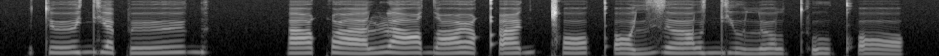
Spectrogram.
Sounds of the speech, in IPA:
t øː˨˦ dʲ a˧˩ p øː˨˦ ɡ | a˨˦ qʷ aː˨˩˦ l ɭ aː˨˦ dˤ øː˩˧˩ qʼ ɛ˨˦ ɡ ǀ ɔ˨˦ kʼ ɔ˨˩˦ lʲ z əː˨˦ lˠ dʲ u˧˩ l ʉ˧˩ lˠ tʼ u˧˩ kʼ ɔ˧˩

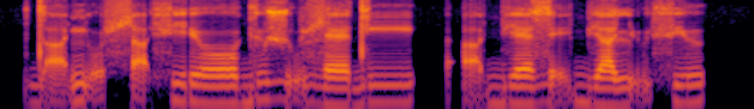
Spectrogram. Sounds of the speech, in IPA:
d a̰ ɲ o̰ ɬ a̰ fʲ e ɾʲ oː ɡʲ u ʒ ṵ ɮ ɛ d iː | ʔ a̰ bʲ ɛ z ḛ bʲ a lʲ ṵ fʲ ɯ

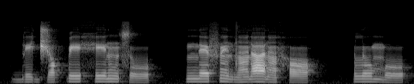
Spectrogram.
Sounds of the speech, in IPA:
b e˨ d͡ʒ ɔ˨ k͡p e˧ h e˦ ɾ ũ˦˨ s o˨ | n ɛ˦ f ɛ̃˦˨ d ã˨˦ ɾ a˦˨ ɾ ã˨ h ɔ˨ | l o˧ m o˨

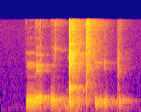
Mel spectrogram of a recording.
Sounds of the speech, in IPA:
n ḛ ʔ ṵ d ɡ͡ǃ i tʰ ḭ p

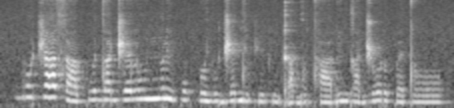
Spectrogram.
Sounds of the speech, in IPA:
b oː˦ t͡ʃ aː˦ s aː˨ kʷ ɛ˦ d a˦ d͡ʒ ɛ˦ l uː˦ ɲ ʊ˦ ɾ ĩ˨ p o˦˨ k͡p ʊ˦˨ j u˦˨ d͡ʒ ɛ˦ d ĩ˨ t͡ʃ ĩ˨ f ĩ˨ kʼ a˨ ɡ o˦ tʰ aː˨ ɗ ĩ˦ ɡ a˨ d͡ʒ oː˦ ɾ ʊ˨ p ɛ˨ t oː˦

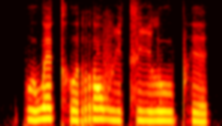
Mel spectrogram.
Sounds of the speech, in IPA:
kʷ ɪ˨ w ɛ˦ kʰ ʊ˨ r ɔ˦ v i˨ t͡s iː˨ l uː˨ pʰ ɪ˨

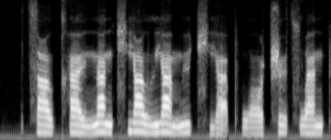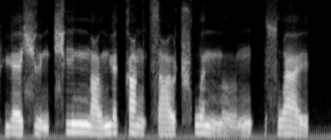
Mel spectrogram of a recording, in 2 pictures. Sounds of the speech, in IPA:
t͡s ɑ˥˧ ʊ̯ kʰ a˥˧ ɪ̯ n̪ a˥˧ n t͡ɕʰ j ɑ˥˧ ʊ̯ l j ä˥˩ m y˥ t͡ɕʰ j ä̰˨˩ pʰ w ɔ˧˥ ʈ͡ʂ ɻ̩˥˩ t͡s w a˥ n pʰ ɥ ɛ˧˥ ɕ y̰˨˩ n t͡ɕʰ i˥ n n̪ ɑ˧˥ ʊ̯ n̪ ɥ ɛ˧ k ɑ˥˩ ŋ t͡s ɑ˧˥ ʊ̯ ʈ͡ʂʰ w ə˥˩ n n̪ ɤ̰˨˩˦ ŋ | s w a˥˩ ɪ̯

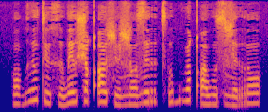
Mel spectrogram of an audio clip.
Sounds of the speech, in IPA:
ɔ˩ ɡʱ ə˥ ʊ̯ t ø˨ x ə˩ w ɛ˦ ʊ̯ ʃ ʊ˦ qʼ ɔ˦ ʊ̯ ɬ ʏ˩ ɮ ɔ˨ z ə˥ r t͡sʼ ʊ˦ bʱ u˥ qʼ ɔ˨ w o˨ s ɮ ə˩ r ɔ˥

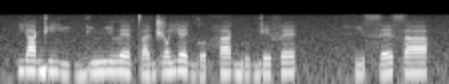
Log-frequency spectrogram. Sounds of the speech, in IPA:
j a˦ ɡ i˧ j i˨ ɡ͡b i˨˦ m i˦ l ɛ˦˨ t a˨˦ d͡ʒ ɔ˦ j ɛ˦˨ ɡ o˨ h a˧ ɡ͡b u˨ ɡ e˧ f ɛ˦ | h i˨ s ɛ˨˦ s a˧

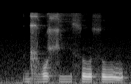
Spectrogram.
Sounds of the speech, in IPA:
ɖ͡ʐ ṳ lˠ ʃ i̤ θ u θ u

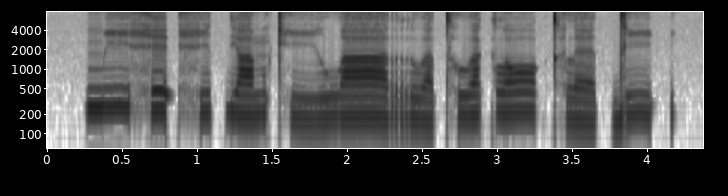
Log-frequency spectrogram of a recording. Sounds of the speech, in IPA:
m iː˥˩ h e˥˩ ʔ h i˦˥ t̚ j a˦˥ m kʰ iː˩˦ w aː˥˩ r u˨˩ a̯ tʰ u˦˥ a̯ k l ɔː˥˩ kʰ l ɛː˨˩ t̚ d i˥˩ ʔ

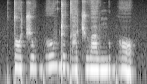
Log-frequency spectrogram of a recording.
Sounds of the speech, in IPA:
t ɔ t͡ʃ o v bʱ o v ɖ ɛ dʱ a t͡ʃ v a v ŋ ɯ bʱ ɔ

